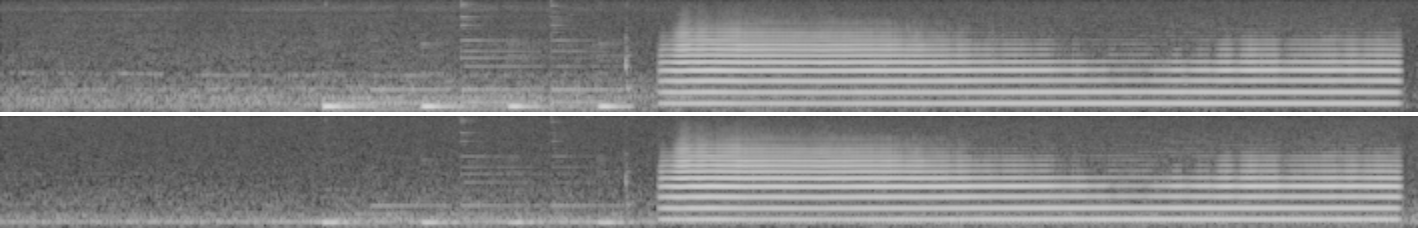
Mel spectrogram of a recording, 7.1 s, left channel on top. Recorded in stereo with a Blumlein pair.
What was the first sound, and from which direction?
A guitar, 20° left.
